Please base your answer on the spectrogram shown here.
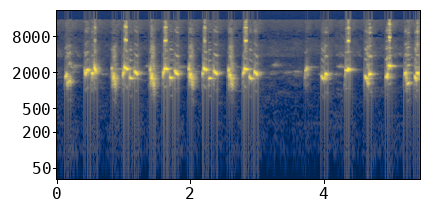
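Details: Sooty-headed bulbul in active song for luring others into reply: a run of paired, slurred chirps, a short pause, then more repeated warbled notes.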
